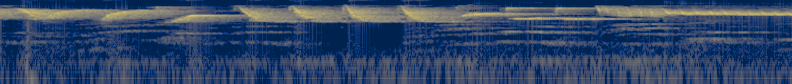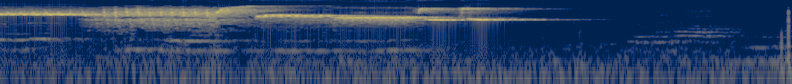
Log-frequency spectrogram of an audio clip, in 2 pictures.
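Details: Canary in full, energetic song: rapid repeated swooping upward notes, then sustained rolling trills and buzzy phrases, high and continuous, ending abruptly in silence after about seven seconds.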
